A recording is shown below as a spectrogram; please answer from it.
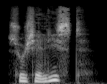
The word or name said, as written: socialist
